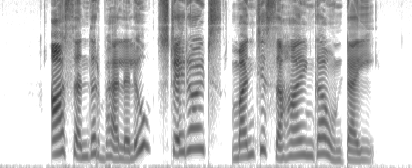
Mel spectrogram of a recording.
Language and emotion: Telugu, neutral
